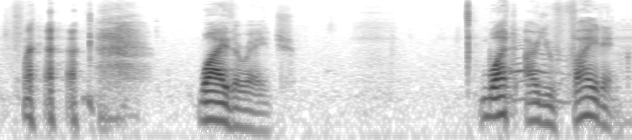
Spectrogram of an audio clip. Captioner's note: Adamus chuckles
